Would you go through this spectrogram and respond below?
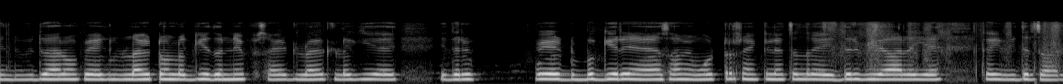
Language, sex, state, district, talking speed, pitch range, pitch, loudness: Hindi, male, Rajasthan, Churu, 170 wpm, 230-240 Hz, 235 Hz, -20 LUFS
